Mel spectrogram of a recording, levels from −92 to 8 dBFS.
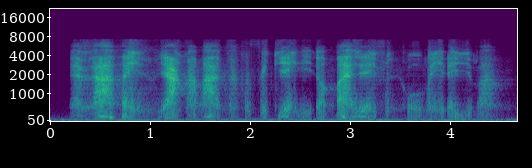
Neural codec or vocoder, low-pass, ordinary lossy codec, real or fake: autoencoder, 22.05 kHz, a latent of 192 numbers a frame, VITS, trained on many speakers; 7.2 kHz; none; fake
